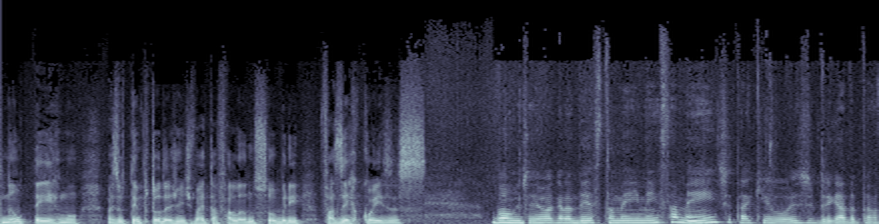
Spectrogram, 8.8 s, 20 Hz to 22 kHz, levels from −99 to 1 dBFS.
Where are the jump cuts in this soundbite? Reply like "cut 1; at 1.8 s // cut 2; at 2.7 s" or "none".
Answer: cut 1; at 5.2 s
